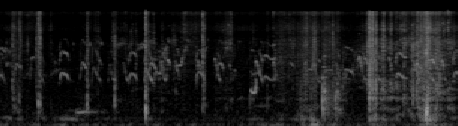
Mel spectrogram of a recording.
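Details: Grey francolin chicks at feeding time give a run of thin curved chirps, later swamped by rustling and handling noise.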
